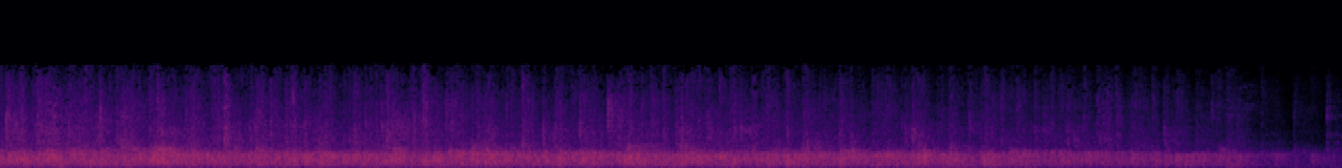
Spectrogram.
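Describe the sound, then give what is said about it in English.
An audience at the end of a Mass applauds the boys and girls steadily for about ten seconds, a dense, even crackle of many hands clapping at once, holding its strength before easing off slightly at the end. “So a big round of applause for the boys and girls.”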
